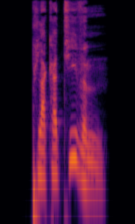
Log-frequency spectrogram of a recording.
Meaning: strong dative masculine/neuter singular of plakativ
- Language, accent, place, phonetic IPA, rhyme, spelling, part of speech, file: German, Germany, Berlin, [ˌplakaˈtiːvm̩], -iːvm̩, plakativem, adjective, De-plakativem.ogg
